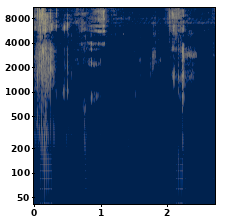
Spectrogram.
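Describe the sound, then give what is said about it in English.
Quiet mouth noises of someone sipping a Diet Dr. Pepper: a brief slurp, soft wet clicks and a gulp, then a sharper smack at the end, with no talking. “I'm going to pause to take a sip of my cool, refreshing Diet Dr. Pepper, and that'll give me time to think.”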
